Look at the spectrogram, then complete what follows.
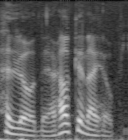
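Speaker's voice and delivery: put-on, loud, very manly Russian accent. Playing a character who greets a visitor, in a manly russian accent. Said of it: "very manly accent, but it's the best I could do for, you know, Russian".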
